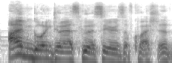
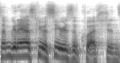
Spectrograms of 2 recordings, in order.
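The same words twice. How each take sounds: First: The voice is rough and raspy. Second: The voice is plain and clear.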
